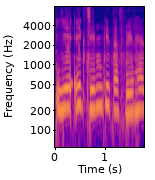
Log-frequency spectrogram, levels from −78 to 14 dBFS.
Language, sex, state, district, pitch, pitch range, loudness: Hindi, female, Bihar, Saharsa, 215 Hz, 200-235 Hz, -17 LUFS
